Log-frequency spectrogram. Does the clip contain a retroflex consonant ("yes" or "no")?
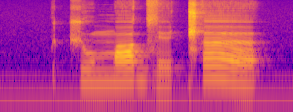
no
